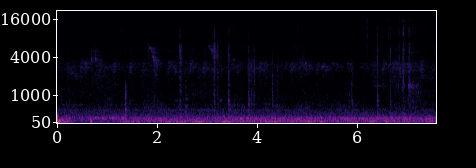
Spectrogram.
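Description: A few short, high bird chirps falling in pitch, about two and three seconds in, over a low steady rumble, with scattered small clicks.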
